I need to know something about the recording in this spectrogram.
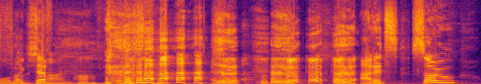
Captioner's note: laughs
